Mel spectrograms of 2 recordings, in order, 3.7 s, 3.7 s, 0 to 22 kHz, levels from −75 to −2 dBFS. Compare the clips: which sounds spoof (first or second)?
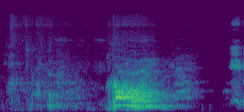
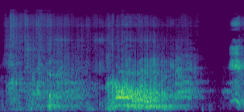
second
